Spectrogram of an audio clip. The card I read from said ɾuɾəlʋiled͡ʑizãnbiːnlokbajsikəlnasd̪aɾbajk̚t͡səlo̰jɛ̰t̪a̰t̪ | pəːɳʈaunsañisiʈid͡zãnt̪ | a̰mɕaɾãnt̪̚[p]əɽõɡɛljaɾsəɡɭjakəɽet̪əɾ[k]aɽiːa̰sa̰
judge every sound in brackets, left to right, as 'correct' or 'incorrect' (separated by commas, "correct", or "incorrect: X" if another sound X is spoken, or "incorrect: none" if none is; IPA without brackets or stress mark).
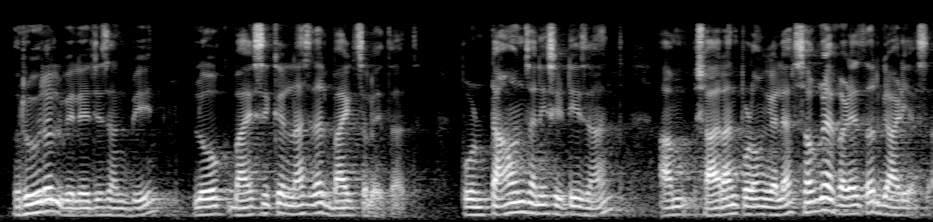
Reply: correct, incorrect: ɡ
